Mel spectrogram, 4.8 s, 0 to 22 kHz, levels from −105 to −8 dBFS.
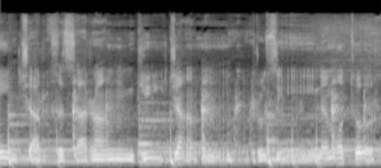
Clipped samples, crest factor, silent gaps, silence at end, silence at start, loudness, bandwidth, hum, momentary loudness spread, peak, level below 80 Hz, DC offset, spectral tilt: under 0.1%; 16 dB; none; 0 s; 0 s; -21 LUFS; 16 kHz; none; 3 LU; -4 dBFS; -58 dBFS; under 0.1%; -4.5 dB/octave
